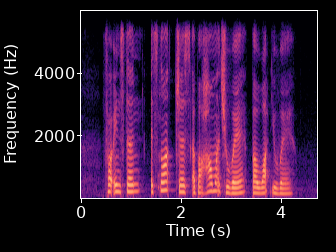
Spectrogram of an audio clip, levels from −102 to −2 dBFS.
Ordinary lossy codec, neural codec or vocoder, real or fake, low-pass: Opus, 64 kbps; none; real; 5.4 kHz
